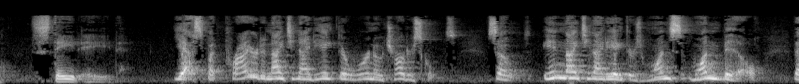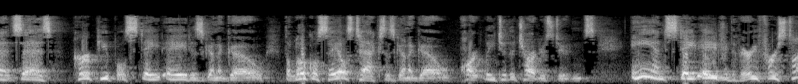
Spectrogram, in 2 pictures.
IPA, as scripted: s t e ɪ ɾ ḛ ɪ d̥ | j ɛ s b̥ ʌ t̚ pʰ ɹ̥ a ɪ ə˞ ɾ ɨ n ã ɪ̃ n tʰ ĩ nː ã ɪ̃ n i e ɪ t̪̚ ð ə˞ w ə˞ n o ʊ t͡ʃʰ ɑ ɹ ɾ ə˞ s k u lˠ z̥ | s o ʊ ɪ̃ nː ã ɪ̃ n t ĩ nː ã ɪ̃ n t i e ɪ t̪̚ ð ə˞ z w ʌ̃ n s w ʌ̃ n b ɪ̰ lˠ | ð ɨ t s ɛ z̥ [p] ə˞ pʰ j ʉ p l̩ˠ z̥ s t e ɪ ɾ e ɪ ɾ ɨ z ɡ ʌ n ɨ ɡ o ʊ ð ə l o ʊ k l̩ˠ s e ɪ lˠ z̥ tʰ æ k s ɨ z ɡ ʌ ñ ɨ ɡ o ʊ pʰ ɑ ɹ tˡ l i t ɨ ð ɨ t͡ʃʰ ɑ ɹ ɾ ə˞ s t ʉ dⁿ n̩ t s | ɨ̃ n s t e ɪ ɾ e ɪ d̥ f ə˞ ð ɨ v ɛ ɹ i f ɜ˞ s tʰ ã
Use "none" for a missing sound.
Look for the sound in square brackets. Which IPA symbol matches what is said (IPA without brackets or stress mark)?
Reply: pʰ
